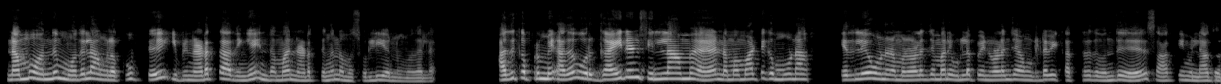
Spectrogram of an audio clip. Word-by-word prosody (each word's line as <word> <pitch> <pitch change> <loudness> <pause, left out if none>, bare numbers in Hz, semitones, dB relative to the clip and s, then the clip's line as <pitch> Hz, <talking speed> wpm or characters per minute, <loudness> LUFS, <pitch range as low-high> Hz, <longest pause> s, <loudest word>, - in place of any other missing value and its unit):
நம்ம 245 +5 +4
வந்து 255 +4 +2
மொதல்ல 240 +5 +2
அவுங்கள 215 -4 0
கூப்ட்டு 225 -3 -3 0.2
இப்டி 205 -2 -7
நடத்தாதீங்க. 230 -2 +1
இந்த 205 -2 -4
மாரி 215 +1 0
நடத்துங்கன்னு 195 +3 -5
நம்ம 175 -3 -7
சொல்லியர்ணும் 180 -4 -6
மொதல்ல. 150 +1 -9 0.7
அதுக்கு 280 +5 +1
அப்றமே 265 -1 +2
அதா 250 +5 +2
ஒரு 235 - 0
கைடன்ஸ் 300 +5 +7
இல்லாம 260 +1 +4 0.4
நம்ம 220 +1 -2
மாட்டுக்கு 255 +2 -2
மூணா 245 0 -1 0.5
எதிலயோ 245 +5 +2
ஒண்ணு 235 -3 -1
நம்ம 200 -1 -3
நுழைந்து 215 +2 -2
மாரி, 230 0 0
உள்ள 220 - -2
போய் 215 -2 -4
நுழைந்து 210 +2 -2
அவுங்க 200 -2 -5
கிட்ட 220 +3 -3
போய் 215 - -8
கத்துறது 200 +1 -9
வந்து 200 +2 -4 0.3
சாத்தியம் 185 +2 -7
இல்லாத 180 0 -4
220 Hz, 180 wpm, -24 LUFS, 200-245 Hz, 0.7 s, கைடன்ஸ்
